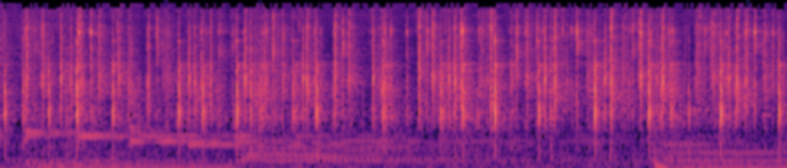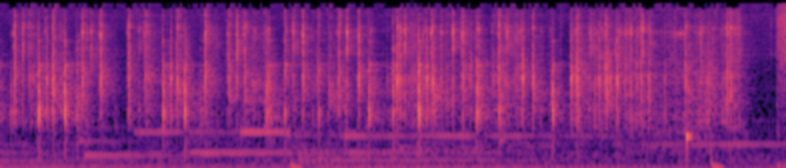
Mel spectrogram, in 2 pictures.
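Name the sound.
typing on Frost TKL mechanical keyboard with PBT keycaps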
